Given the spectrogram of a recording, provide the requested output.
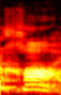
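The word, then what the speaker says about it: خ: The letter kha, you know, it is the part of throat letters and it is pronounced from the upper part of our throat which is towards our mouth.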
